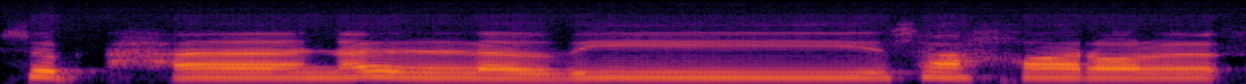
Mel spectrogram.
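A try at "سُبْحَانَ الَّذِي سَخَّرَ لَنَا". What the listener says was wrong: Kurang. Sakhara lana gitu. Sakhara lana. Sakhara lana. Kho-nya kurang keluar.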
